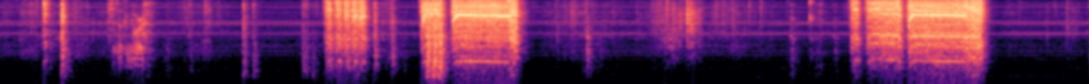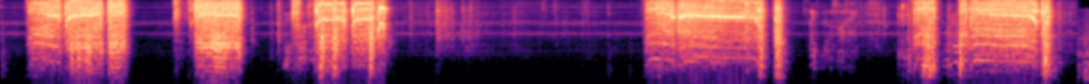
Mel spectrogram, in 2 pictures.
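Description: Cordless drill or driver running in short bursts of under a second each, about eight times with pauses between, driving screws to fasten the rod-storage rails to the wooden strip on the wall.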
